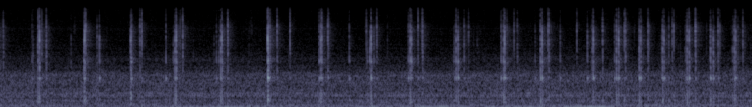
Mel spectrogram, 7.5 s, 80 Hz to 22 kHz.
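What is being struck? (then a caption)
Small plastic hand sanitizer bottle. Long painted nails tap and scratch the sides and label of a small, clear plastic hand sanitizer bottle full of gel, held in both hands. The result is a quick, irregular run of sharp, bright clicks with a tonal edge near 1.2 kHz. Each click dies away almost instantly over a faint low hum.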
